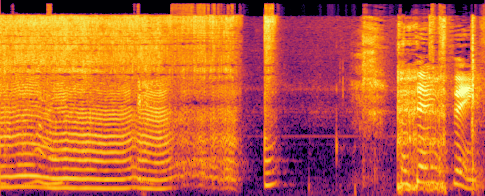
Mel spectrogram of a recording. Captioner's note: blows continuous, loud raspberry; giggles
